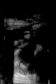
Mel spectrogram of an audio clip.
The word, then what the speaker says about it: Crowley: Crowley rhymes with holy.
